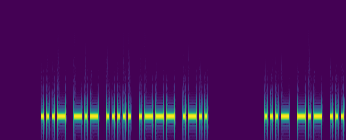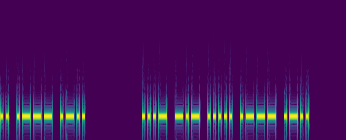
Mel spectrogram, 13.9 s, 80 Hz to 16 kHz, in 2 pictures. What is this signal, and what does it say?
Morse code, heard as a keyed tone, about 22 wpm, 700 Hz. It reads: VK5JL VK5JL VK5JL
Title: DXCC-100 Call Signs - 5 Characters - Repeated 3x - 22wpm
